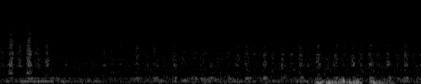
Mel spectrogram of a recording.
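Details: Tired Border Collie after fetch, breathing in quick irregular pants about three per second, low and soft, with a louder thump or rustle near the end.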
